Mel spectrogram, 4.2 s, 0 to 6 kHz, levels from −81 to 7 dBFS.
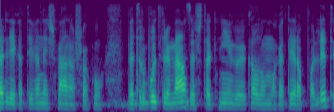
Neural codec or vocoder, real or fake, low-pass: vocoder, 24 kHz, 100 mel bands, Vocos; fake; 5.4 kHz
